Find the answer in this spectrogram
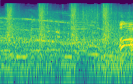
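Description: High-pitched electric motor whine of a Formula E race car, falling steadily in pitch, over background music.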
